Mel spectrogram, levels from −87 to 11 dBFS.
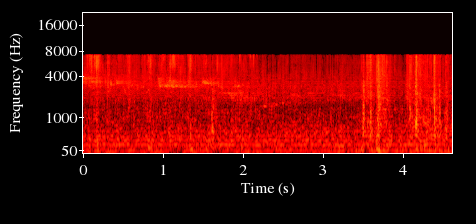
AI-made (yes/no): yes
